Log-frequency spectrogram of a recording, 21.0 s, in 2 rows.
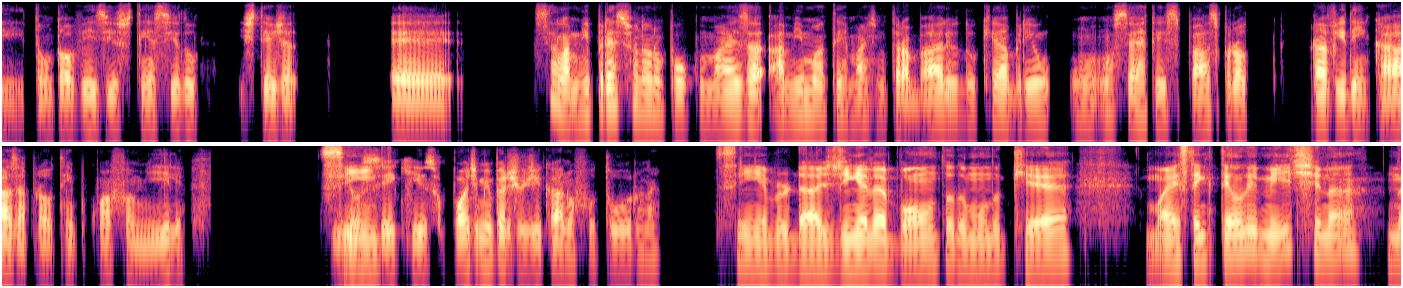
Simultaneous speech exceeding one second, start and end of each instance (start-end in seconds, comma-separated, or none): none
